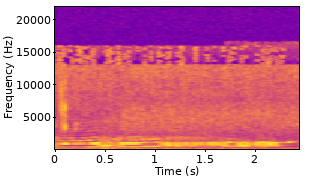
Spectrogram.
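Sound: cat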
